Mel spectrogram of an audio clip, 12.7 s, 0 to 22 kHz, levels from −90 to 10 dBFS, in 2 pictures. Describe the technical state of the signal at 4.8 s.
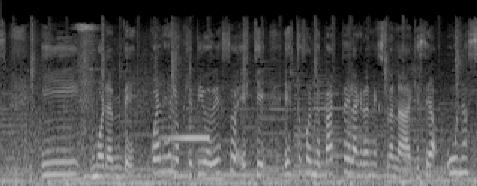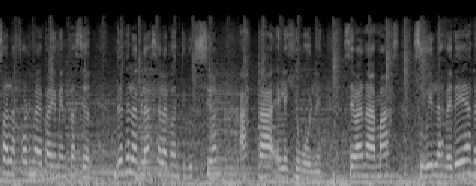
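The signal is intact at 4.8 s, with no audible fault at that moment.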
